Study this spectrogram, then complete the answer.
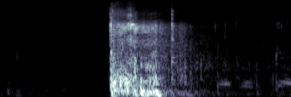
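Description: A single loud gunshot rings out at an outdoor shooting session on a reserve in Namibia. It is sharp and close, and a short decaying echo follows.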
